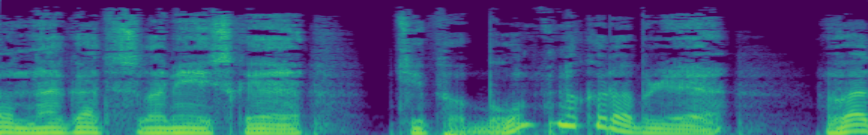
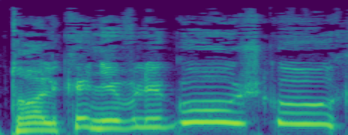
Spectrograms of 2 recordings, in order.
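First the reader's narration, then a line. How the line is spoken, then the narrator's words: Pleading. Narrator (Russian): хряк взмолился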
